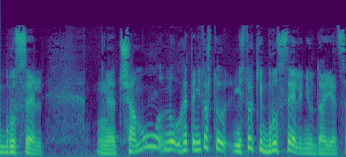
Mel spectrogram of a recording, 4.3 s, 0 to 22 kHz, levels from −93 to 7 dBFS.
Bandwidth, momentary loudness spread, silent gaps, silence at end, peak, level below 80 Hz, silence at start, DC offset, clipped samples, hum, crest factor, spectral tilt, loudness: 11.5 kHz; 6 LU; none; 0 s; -8 dBFS; -58 dBFS; 0 s; under 0.1%; under 0.1%; none; 14 dB; -5 dB/octave; -23 LUFS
